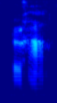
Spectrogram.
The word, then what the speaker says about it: bruja: The J is I pronounced as feel an like H.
